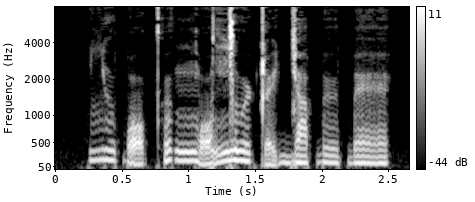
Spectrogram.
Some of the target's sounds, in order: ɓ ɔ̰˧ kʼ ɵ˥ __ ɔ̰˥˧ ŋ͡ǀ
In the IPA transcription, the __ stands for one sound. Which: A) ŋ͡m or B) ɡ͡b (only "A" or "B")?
A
